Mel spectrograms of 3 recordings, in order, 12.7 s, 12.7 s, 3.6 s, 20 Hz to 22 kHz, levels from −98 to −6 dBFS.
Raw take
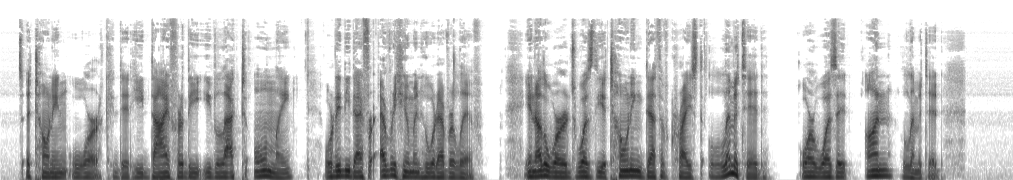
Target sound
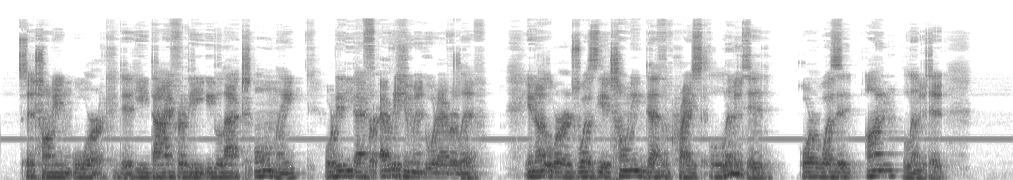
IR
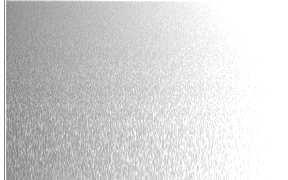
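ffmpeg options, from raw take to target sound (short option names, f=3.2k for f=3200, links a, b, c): -filter_complex "[0:a]highshelf=f=9.1k:g=-4.5,asplit=2[a][b];[b]adelay=71,lowpass=f=3.4k:p=1,volume=-22dB,asplit=2[c][d];[d]adelay=71,lowpass=f=3.4k:p=1,volume=0.52,asplit=2[e][f];[f]adelay=71,lowpass=f=3.4k:p=1,volume=0.52,asplit=2[g][h];[h]adelay=71,lowpass=f=3.4k:p=1,volume=0.52[i];[a][c][e][g][i]amix=inputs=5:normalize=0[j];[1:a]atrim=start_sample=2205,atrim=end_sample=3528[k];[j][k]afir=irnorm=-1:irlink=0,aeval=exprs='val(0)+0.00251*sin(2*PI*930*n/s)':c=same,acompressor=threshold=-24dB:ratio=4,asettb=1/sr,asplit=3[l][m][n];[l]atrim=end=5.244[o];[m]atrim=start=5.24:end=5.76,asetpts=PTS-STARTPTS,afade=t=in:d=0.004:c=qsin,afade=t=out:st=0.516:d=0.004:c=qsin,highpass=f=150:w=0.5412,highpass=f=150:w=1.3066[p];[n]atrim=start=5.756[q];[o][p]acrossfade=d=0.004:c1=hsin:c2=qsin[r];[r][q]acrossfade=d=0.004:c1=qsin:c2=hsin,volume=-4.5dB"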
